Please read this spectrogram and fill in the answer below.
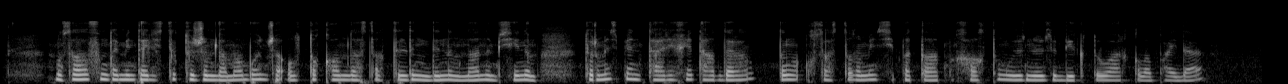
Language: Kazakh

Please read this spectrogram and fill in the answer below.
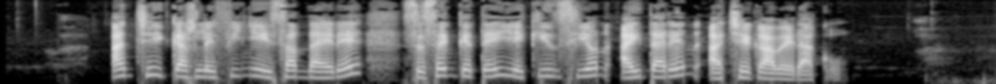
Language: Basque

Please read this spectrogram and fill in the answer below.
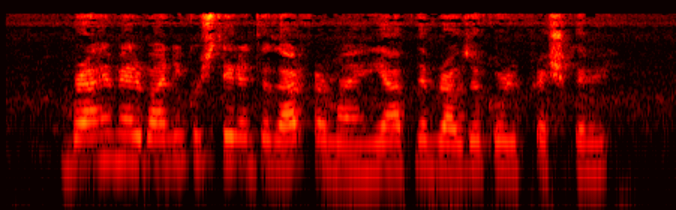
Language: Urdu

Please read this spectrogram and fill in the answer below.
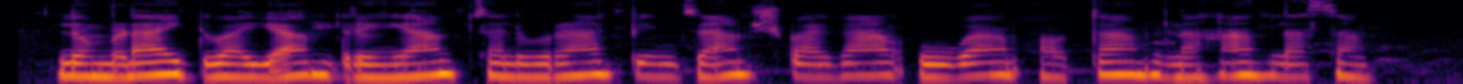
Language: Pashto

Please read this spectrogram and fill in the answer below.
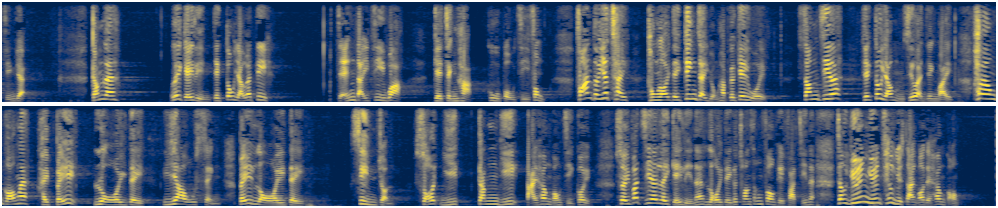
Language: Cantonese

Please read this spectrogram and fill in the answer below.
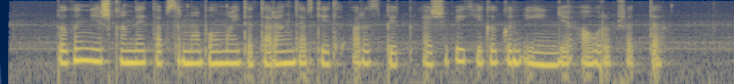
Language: Kazakh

